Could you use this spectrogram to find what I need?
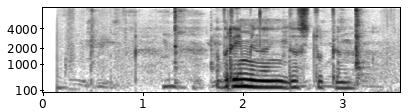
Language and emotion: Russian, neutral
